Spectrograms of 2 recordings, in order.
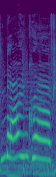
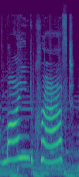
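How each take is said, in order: First: The word has no 'd' sound after 'mine'. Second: The word has a 'd' sound after 'mine'. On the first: The speaker calls it right. "it's Minecraft" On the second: The speaker calls it wrong. "He would always put a D at the end of mine"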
